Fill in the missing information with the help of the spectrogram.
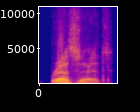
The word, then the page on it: resit: American English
